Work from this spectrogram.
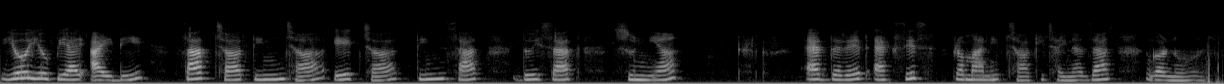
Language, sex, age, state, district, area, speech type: Nepali, female, 30-45, West Bengal, Darjeeling, rural, read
